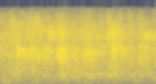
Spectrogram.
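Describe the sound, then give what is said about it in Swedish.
Audience applause: dense, steady clapping from a group that holds at an even level throughout, with no voices over it. “Vi kan ge min medhjälpare en applåd tycker jag. Det ska han få.”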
